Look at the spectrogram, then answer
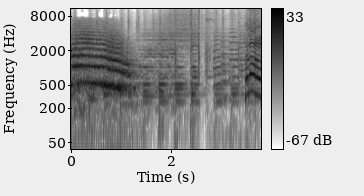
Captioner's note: bright music; elephant trumpeting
